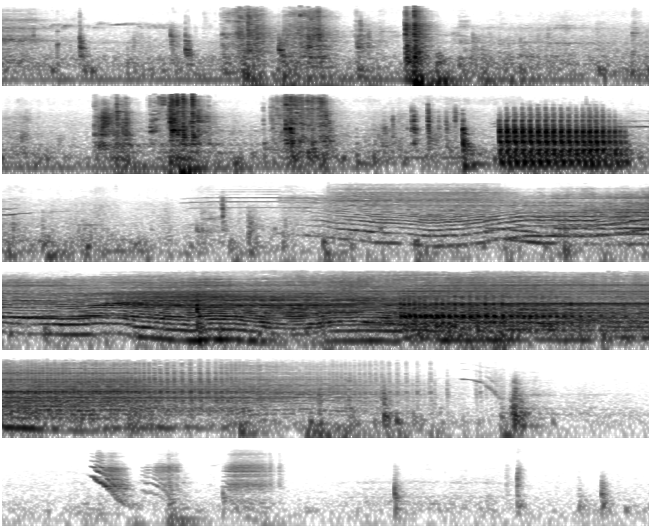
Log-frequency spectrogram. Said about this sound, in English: Yeah, just walking down the steps. Down. Until we get to the big door, and then we'll be into the studio, which is totally soundproof, perfect for making programs.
